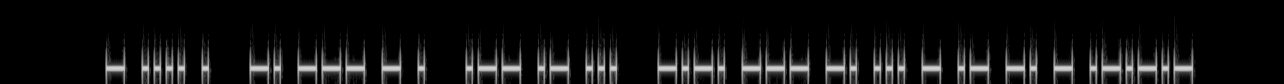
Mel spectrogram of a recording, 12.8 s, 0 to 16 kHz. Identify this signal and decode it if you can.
Morse code, heard as a keyed tone, about 20 wpm, 700 Hz. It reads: THE NOTE WAS CONSTANT.
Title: Sentences from Top 1500 Words 20wpm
